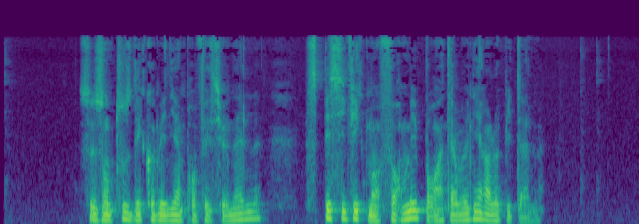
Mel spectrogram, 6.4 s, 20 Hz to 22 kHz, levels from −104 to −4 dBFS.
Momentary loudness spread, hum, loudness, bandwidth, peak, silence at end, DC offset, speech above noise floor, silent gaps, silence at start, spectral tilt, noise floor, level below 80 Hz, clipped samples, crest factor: 11 LU; none; -28 LUFS; 11.5 kHz; -10 dBFS; 0.95 s; under 0.1%; 48 dB; none; 0.8 s; -6 dB/octave; -76 dBFS; -48 dBFS; under 0.1%; 18 dB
